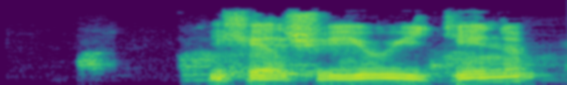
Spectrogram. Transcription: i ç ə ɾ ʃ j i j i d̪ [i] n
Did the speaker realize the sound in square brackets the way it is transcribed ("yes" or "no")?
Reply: yes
